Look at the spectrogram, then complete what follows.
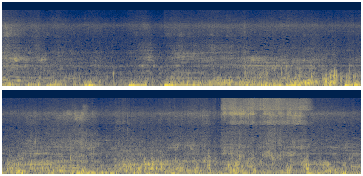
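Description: Snowmobile engine running under the rider as it rides a bumpy snow trail, its pitch and level shifting with the throttle, with a couple of sharp jolts about a second or two in and wind buffeting the microphone. A burst of hiss comes near the end.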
